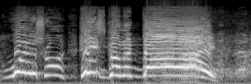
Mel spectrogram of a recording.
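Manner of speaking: high, loud, slow panicked shriek; hammed-up frantic mother; panicked mom. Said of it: "Casey's like".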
